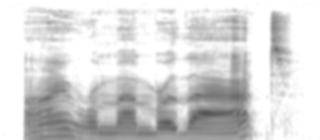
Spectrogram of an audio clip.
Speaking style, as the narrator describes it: Tobirama says icily

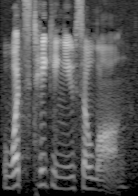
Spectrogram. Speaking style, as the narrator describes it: half snorts

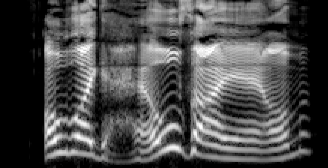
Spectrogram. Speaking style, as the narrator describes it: snaps Puddingfoot

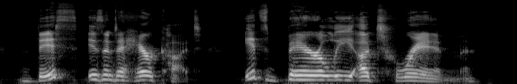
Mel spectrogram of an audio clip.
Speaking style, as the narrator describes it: Yusuke growled

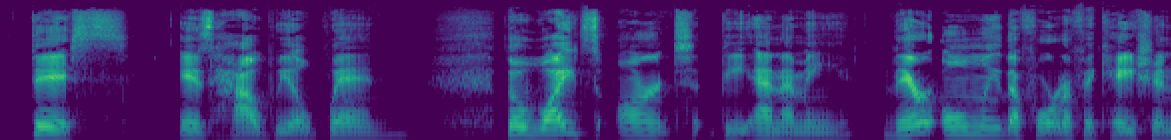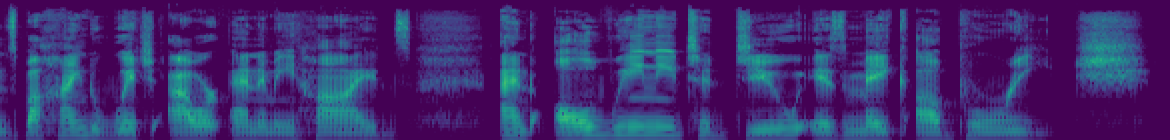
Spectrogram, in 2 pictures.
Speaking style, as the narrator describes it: he said fiercely

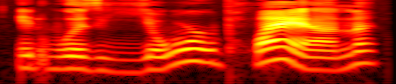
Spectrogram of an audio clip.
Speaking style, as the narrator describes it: Derek grunts

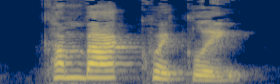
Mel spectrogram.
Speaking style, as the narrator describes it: she orders, and the tone almost manages to hide how her voice is trembling

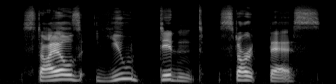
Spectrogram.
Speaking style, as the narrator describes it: Tom says firmly

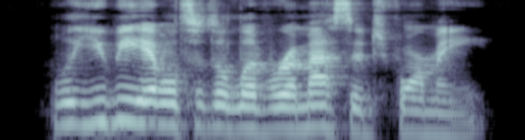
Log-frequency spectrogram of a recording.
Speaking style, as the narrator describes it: he asked

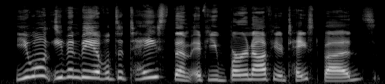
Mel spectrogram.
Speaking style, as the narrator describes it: Allison laughs and says

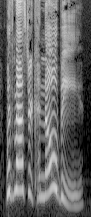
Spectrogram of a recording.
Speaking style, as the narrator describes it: the boy says brightly

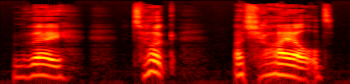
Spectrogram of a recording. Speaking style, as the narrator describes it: she pants

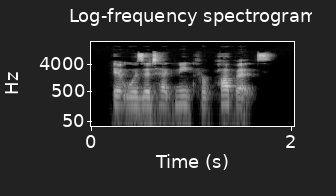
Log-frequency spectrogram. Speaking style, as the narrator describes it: Kankuro muttered, broad shoulders tight

